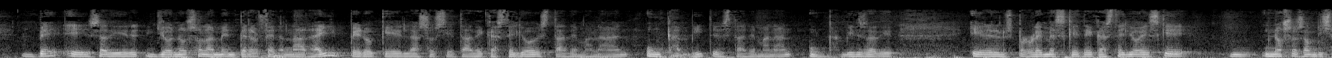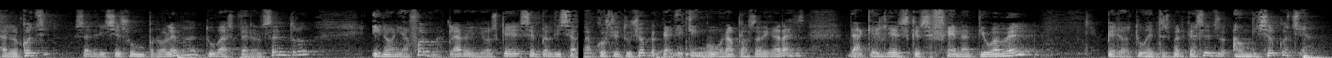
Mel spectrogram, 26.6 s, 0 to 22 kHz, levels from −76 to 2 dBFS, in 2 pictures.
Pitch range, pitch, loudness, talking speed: 120-140 Hz, 130 Hz, -20 LUFS, 205 wpm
